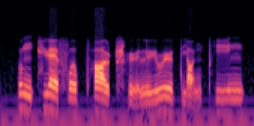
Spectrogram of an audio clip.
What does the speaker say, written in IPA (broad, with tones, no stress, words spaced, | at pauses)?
ʊ˥˨ŋt͡ɕɥɛ˥˨fɤ˨˦ pʰɑ˥˨ʊ̯ʈ͡ʂʰɻ̩˨˩ly˨˦ ɻɻ̩˥˨t̪jɑ̰˨˩ŋ pʰi˦n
